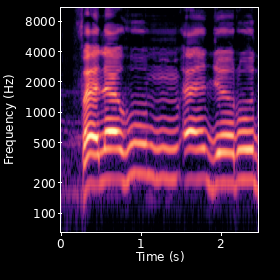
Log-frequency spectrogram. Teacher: Mim mati yang bertemu dengan Hamzah maka dia dibaca jelas tanpa dengung. Ya. Dia tak boleh dengunglah mim mati dengan Hamzah.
